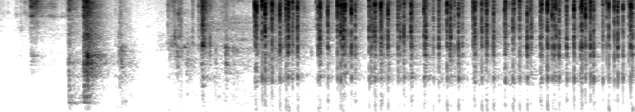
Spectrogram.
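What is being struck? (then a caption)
Plastic spray bottle. Long acrylic fingernails scratch and tap a hollow green plastic spray bottle with a white trigger nozzle, partly filled with liquid. A few slower, bright scratching swipes give way to a quick, steady run of sharp, crisp taps with a light, hollow plastic click and almost no low end.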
